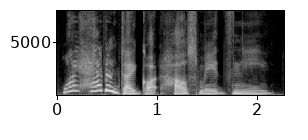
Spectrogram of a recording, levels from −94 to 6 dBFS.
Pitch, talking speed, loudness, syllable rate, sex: 240 Hz, 160 wpm, -17 LUFS, 4.3 syllables/s, female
